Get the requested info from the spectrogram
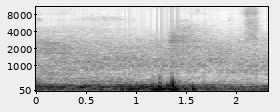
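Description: Low, steady background rumble with a short dull bump about a second and a half in.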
